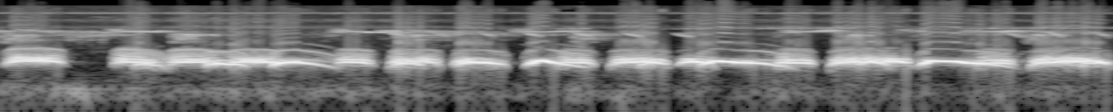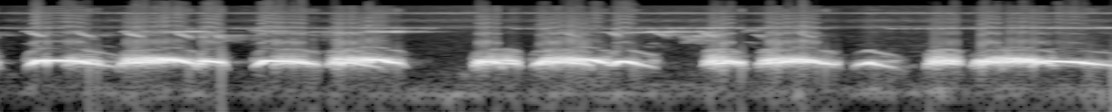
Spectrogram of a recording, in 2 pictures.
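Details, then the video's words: Spotted dove used as a decoy for luring birds, giving the stuttering 'gagap' style of call on meeting another gagap dove: rapid, broken, repeated mellow coos, loud and close, running on without pause. "Ketika Terkukur Gagap jumpa dengan Gagap"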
